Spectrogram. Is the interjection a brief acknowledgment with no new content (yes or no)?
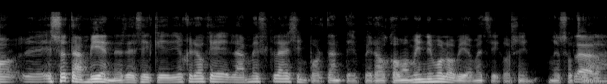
no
